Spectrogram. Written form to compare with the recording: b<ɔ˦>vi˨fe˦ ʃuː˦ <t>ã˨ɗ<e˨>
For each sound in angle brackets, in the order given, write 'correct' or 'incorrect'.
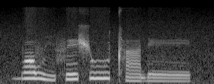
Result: correct, incorrect: tʰ, incorrect: eː˨

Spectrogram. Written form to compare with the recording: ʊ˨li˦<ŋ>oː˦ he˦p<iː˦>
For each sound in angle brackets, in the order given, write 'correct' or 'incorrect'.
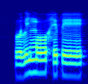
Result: incorrect: m, incorrect: eː˦

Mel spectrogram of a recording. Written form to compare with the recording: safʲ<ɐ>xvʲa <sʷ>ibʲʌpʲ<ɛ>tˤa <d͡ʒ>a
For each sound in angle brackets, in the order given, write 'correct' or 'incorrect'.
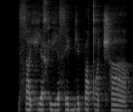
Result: incorrect: a, incorrect: s, correct, incorrect: t͡ʃʰ

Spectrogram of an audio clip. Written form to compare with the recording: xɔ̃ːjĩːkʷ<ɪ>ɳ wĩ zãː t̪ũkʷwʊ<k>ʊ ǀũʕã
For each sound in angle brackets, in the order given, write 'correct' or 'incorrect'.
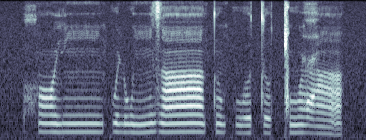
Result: incorrect: i, incorrect: t

